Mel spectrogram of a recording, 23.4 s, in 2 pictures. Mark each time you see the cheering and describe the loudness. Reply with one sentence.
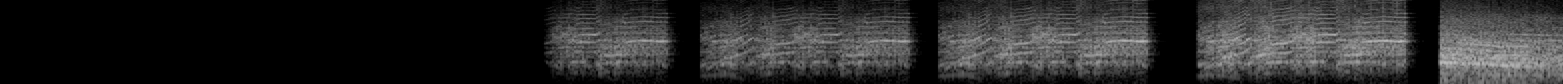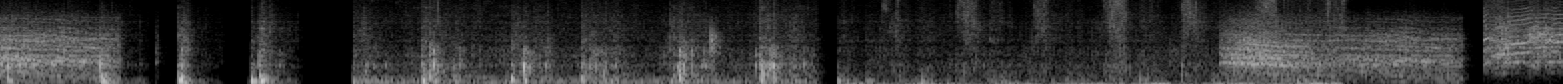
The cheering can be heard from 4.0 to 12.9 s, getting louder; and briefly from 20.9 to 23.4 s.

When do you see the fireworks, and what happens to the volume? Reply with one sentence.
The fireworks can't be heard in this clip.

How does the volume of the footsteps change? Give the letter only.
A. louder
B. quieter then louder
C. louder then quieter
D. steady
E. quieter
E.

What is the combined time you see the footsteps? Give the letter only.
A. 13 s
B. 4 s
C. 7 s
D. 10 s
D.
